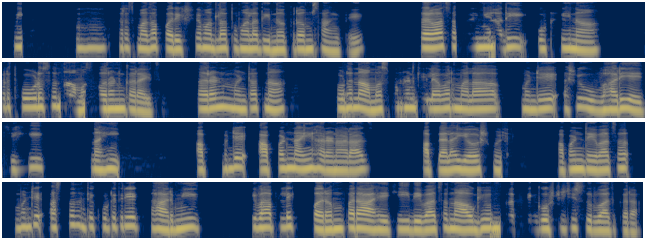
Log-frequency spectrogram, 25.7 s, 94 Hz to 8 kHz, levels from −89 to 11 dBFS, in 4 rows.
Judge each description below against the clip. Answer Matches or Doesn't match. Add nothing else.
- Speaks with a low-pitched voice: Doesn't match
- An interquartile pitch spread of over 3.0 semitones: Doesn't match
